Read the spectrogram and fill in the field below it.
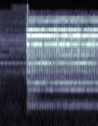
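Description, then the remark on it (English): A telephone bell starts ringing abruptly and keeps going, a loud, sustained metallic trill with bright tones. No one talks over it. “Should we go to the phones? I think we should go to the phones.”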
